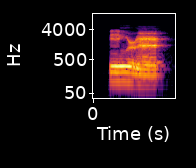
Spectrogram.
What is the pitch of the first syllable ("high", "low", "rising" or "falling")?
high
